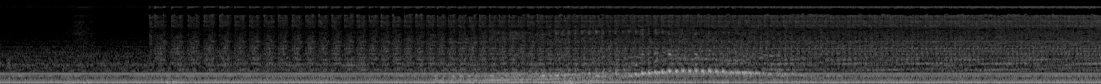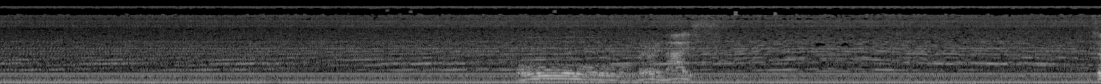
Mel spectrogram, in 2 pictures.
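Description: A fuel injector ultrasonic cleaning and testing machine runs a simulation test, with a steady electrical hum under it and two rising-and-falling sweeps as the injector pulses speed up and slow down.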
